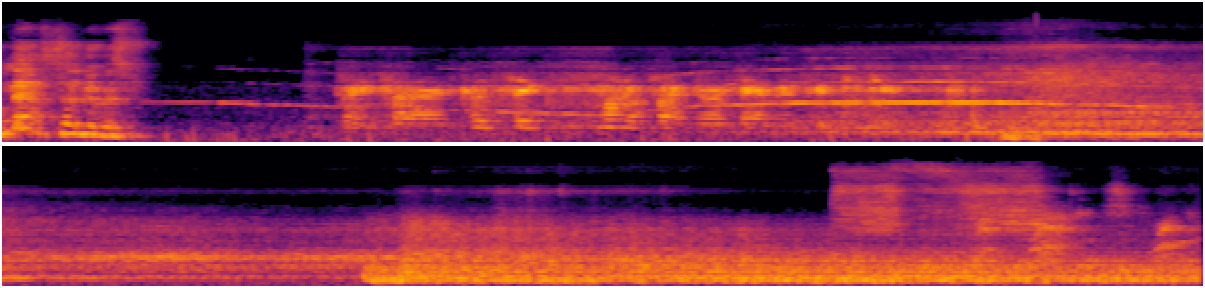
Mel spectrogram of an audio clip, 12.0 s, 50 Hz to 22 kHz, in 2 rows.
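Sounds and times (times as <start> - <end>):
siren wail: 0.1 - 8.5
steady rumbling noise: 1.6 - 12.0.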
